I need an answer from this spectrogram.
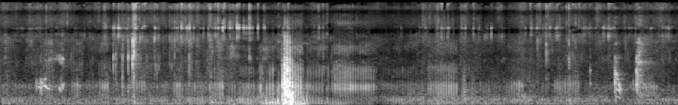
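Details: Group of shelter cats in a small room welcoming a caregiver they missed: continuous low purring with brief soft meows, a loud thump midway, and a woman speaking softly.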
